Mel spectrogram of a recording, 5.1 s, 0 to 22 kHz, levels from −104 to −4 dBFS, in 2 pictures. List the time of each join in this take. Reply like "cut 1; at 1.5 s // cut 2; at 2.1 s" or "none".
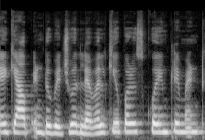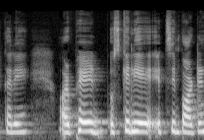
cut 1; at 3.9 s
